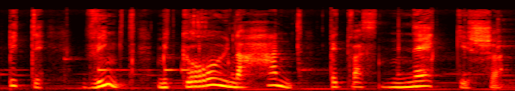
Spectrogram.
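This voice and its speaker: A woman's voice: medium pitch, expressive, very slow, mellow, soft background music. A woman voicing a pompous male frog conductor who gives fussy orders to his orchestra, for a storybook fable. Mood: instructing.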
